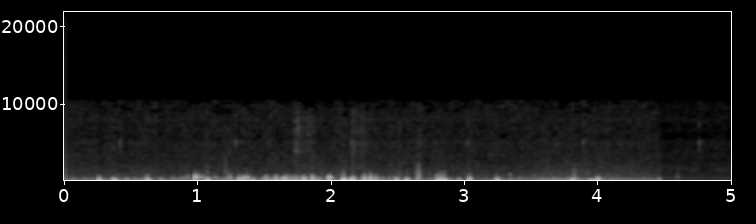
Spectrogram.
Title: stomach growl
